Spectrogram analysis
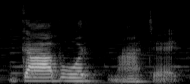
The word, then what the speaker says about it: Gabor Maté: Finally someone pronounces it, because in reality he's Hungarian just as I am, and his perfectly pronounced name is Gabor Maté, which basically means Gabriel Matthew.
